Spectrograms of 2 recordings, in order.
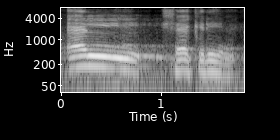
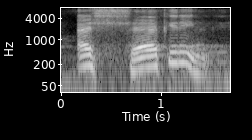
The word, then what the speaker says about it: الشاكرين: بعد كده الشين الشاكرين، بإدغام اللام في الشين برضو، الشاكرين، النطق الخطأ بتاعه الشاكرين، الصح الشاكرين.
